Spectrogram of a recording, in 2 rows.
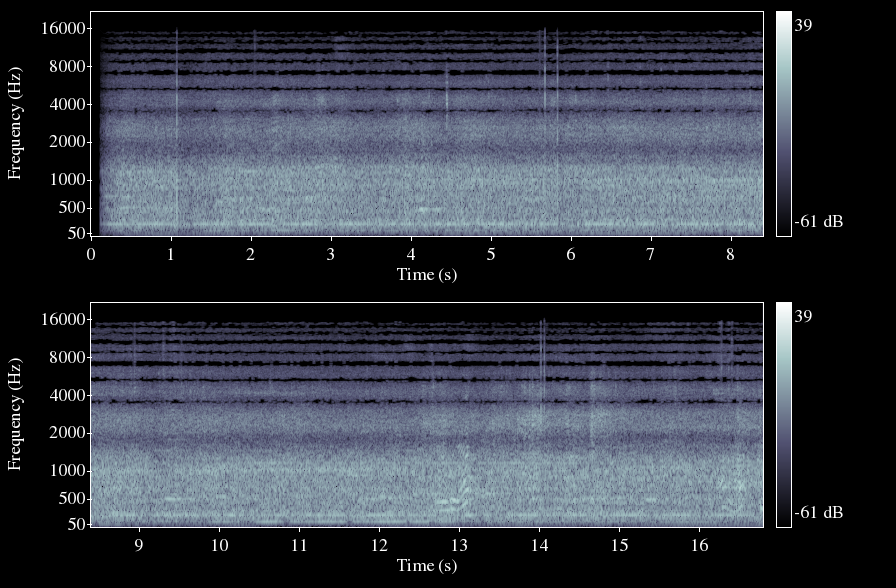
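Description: Scania P360 truck's diesel engine running steadily as the tractor-trailer drives slowly, with a constant low hum.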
